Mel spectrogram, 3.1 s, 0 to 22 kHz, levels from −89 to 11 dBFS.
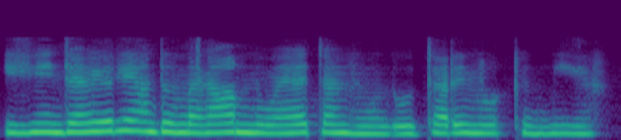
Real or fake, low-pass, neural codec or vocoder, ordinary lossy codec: fake; 7.2 kHz; codec, 16 kHz, 0.5 kbps, FreqCodec, larger model; none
